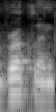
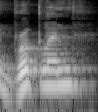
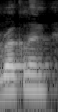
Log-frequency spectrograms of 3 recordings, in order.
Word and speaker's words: Brooklyn: But when people say Brooklyn, like it's spelled L-A-N-D, and you're from Brooklyn, it's specifically something.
